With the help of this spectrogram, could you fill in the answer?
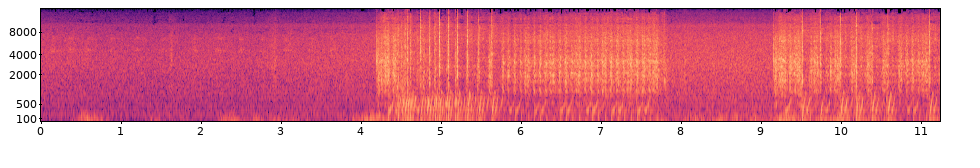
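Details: Kawasaki Zephyr 750 under restoration, carbs just fitted after ignition fixed, cranked outdoors with a bit of choke: starter whirs in long bursts, engine chuffing evenly but never catching. No-start because the fuel tank had run empty.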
